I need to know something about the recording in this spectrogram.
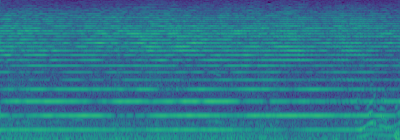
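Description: Diesel locomotive's horn sounding one long, steady blast on a single pitch.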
